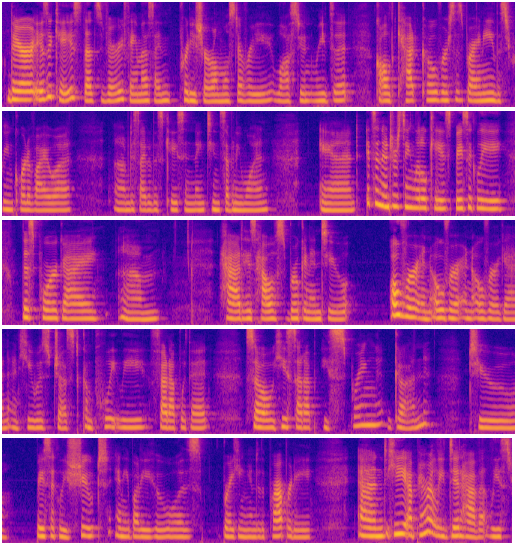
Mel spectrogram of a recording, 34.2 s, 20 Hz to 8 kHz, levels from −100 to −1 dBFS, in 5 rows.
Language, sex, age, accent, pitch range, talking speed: English, female, 20-39, American, 205-230 Hz, 150 wpm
